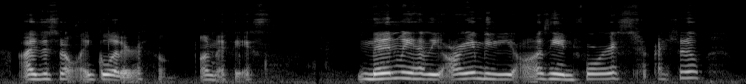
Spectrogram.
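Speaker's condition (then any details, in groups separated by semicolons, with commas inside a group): Cerebral palsy, spastic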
